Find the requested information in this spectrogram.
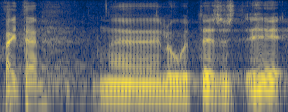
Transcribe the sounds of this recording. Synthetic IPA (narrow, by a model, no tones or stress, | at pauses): ɑjt̪ːæh | luːbet̪ːeːs̬est̪ː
